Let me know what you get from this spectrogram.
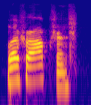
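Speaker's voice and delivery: loud speech through a half-full mouth. Voicing a character asking about the jobs: talking with mouth half full. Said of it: "about half mouthful of food and goes".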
